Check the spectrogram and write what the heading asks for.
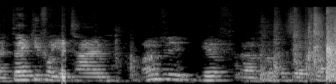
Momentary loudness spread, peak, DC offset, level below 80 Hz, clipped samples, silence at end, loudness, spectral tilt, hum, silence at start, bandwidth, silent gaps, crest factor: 9 LU; 0 dBFS; under 0.1%; -64 dBFS; under 0.1%; 0 s; -24 LUFS; -3.5 dB/octave; none; 0 s; 15.5 kHz; none; 22 dB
